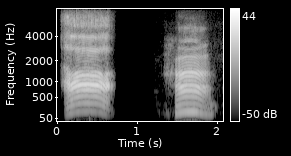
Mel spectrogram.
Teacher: ये हा हलक से नहीं है। बस सीने की तरफ से हल्का सा कहेंगे।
